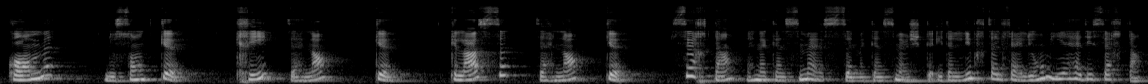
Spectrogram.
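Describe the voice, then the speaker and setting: A woman with a Moroccan accent explains a French spelling lesson for schoolchildren and says French words slowly and clearly. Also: mid-range voice, darkish tone. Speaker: primary school French teacher.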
